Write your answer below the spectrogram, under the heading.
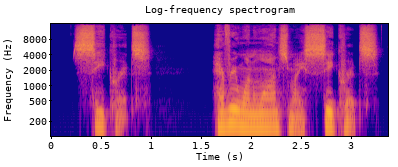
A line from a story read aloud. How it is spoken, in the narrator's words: he muttered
